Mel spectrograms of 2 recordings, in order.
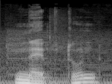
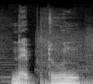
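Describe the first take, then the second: First: The stress is on the first syllable. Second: The stress is on the second syllable. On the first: The speaker calls it wrong. "anomalii de accentuare" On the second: The speaker calls it right. "în loc de"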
